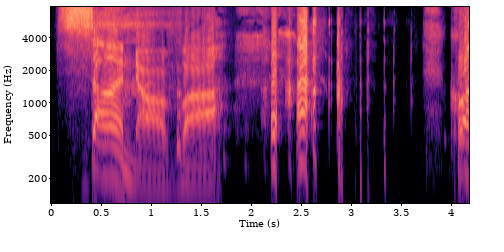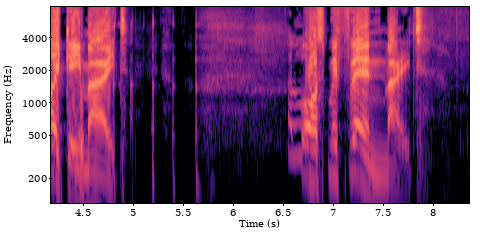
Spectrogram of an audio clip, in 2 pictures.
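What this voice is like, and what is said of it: Put-on Australian accent. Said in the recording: “not Australian? ... Stop with that accent.”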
